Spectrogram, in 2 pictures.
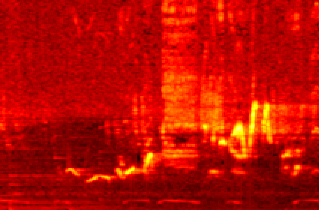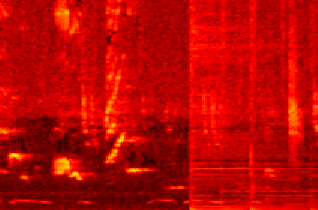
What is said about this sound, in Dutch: Als de muziek verdwijnt en u de vogeltjes hoort fluiten, kunt u de podcast de pauze drukken en uw route vervolgen tot de volgende halte.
